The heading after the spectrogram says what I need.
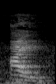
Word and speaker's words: isle: Okay, so S, the words are this island, debris and isle.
